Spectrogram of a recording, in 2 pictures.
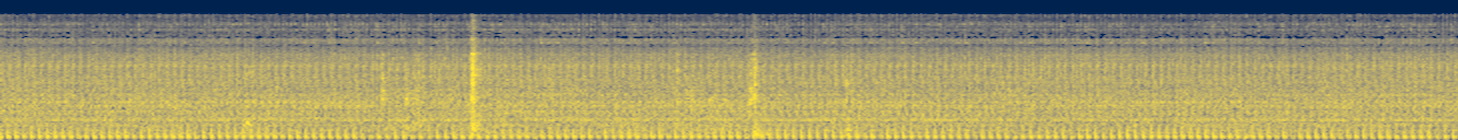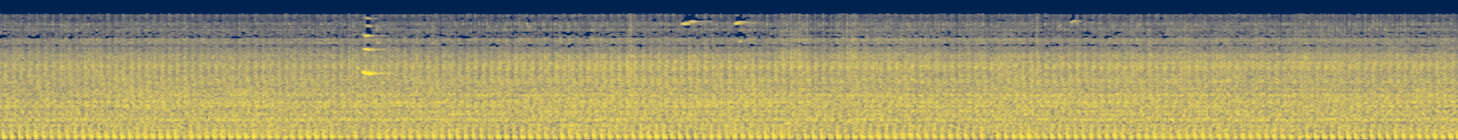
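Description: Small gasoline engine on a homemade bandsaw sawmill idling steadily, with no cutting load. A few sharp knocks stand out over it.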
